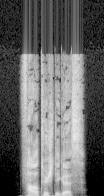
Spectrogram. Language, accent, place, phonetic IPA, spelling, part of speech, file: German, Germany, Berlin, [ˈfaːɐ̯ˌtʏçtɪɡəs], fahrtüchtiges, adjective, De-fahrtüchtiges.ogg
- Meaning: strong/mixed nominative/accusative neuter singular of fahrtüchtig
